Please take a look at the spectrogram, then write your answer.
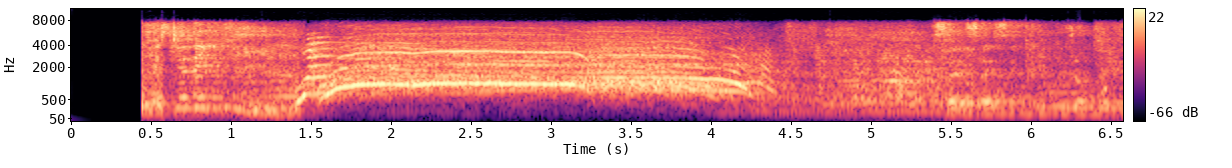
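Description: A concert crowd at a show at the Florida roars, shouting and cheering loudly and continuously, with a long sustained collective yell in the middle before the noise settles into a mix of scattered whoops and voices.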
